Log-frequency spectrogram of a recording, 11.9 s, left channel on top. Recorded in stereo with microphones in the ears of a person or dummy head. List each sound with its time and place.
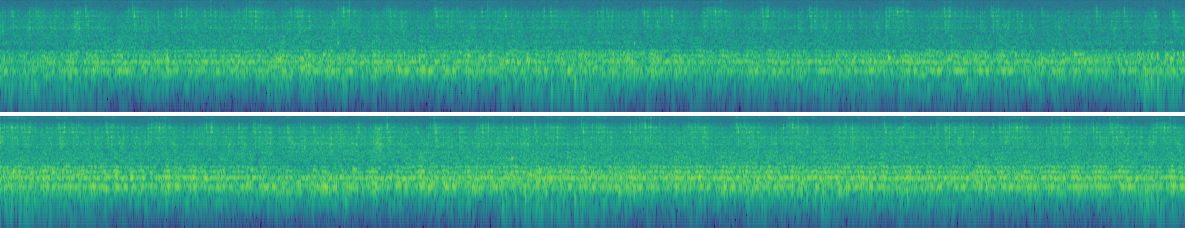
Only background noise.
